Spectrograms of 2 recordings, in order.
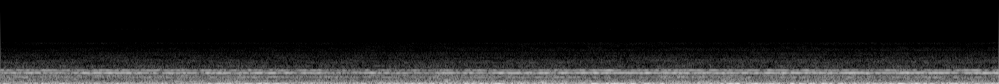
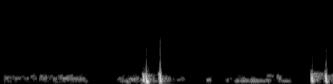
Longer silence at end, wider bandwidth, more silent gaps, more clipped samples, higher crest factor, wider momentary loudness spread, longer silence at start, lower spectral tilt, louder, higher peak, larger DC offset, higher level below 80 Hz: about the same, 0 s vs 0.05 s; first, 2.6 kHz vs 2 kHz; second, none vs 1.96-2.01 s, 2.18-2.25 s, 2.97-3.09 s; neither; second, 12 dB vs 24 dB; second, 3 LU vs 26 LU; second, 0 s vs 1.4 s; second, -11 dB/octave vs -15 dB/octave; second, -26 LUFS vs -22 LUFS; second, -6 dBFS vs -2 dBFS; neither; first, -26 dBFS vs -44 dBFS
